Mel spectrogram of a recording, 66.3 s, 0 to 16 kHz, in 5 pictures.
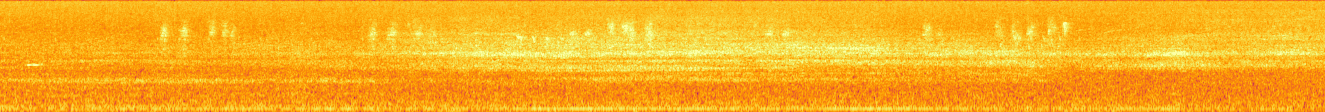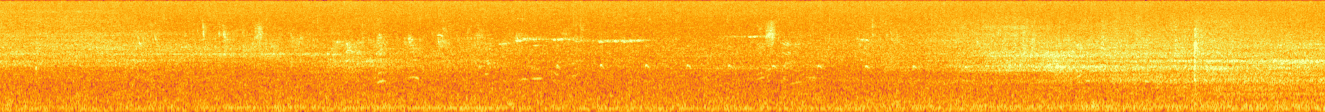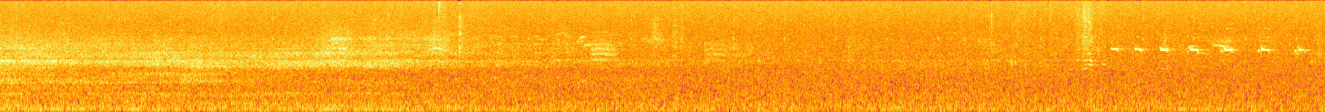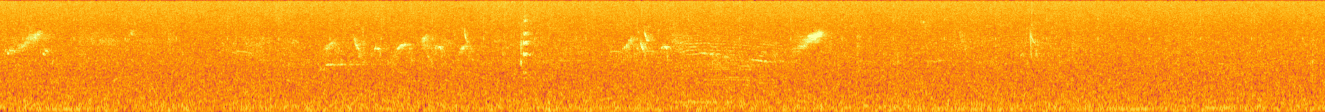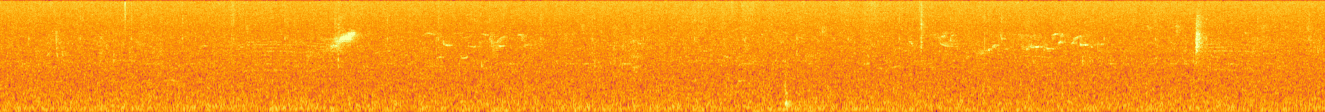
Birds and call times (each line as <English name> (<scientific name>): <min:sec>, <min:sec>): Nubian Woodpecker (Campethera nubica): 0:38.5
Baglafecht Weaver (Ploceus baglafecht): 0:40.1, 0:47.9, 0:56.4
